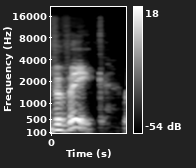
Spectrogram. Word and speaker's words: Vivek: And Vivek, rhymes with cake, Ramaswamy.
